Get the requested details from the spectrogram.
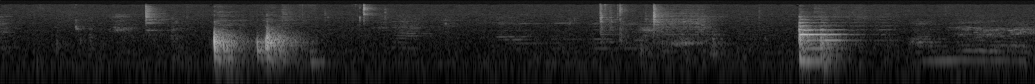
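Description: A glass lid clinks against a plate.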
